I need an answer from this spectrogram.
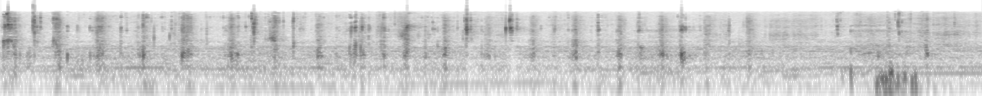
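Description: Close-miked wet chewing and mouth smacks from eating a sauce-covered beef marrow bone, a stream of sharp clicks several times a second. A low thump comes about nine seconds in.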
